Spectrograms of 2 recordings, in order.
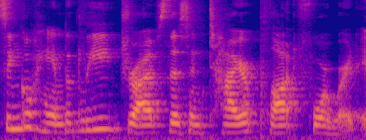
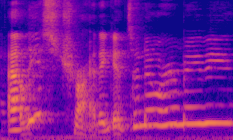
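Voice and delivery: very high, incredulous squeak; exasperated plea; 10 semitones higher than usual. Retold or imitated. Reader reacting to Harry's crush, high-pitched exasperation. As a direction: climb higher to the last word, pleading.

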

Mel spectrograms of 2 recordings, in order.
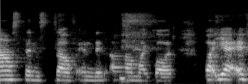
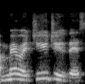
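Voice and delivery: ordinary talk, nothing marked

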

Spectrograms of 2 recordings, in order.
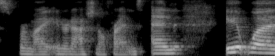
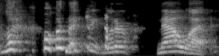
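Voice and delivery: high, loud, laughing what-now; mock panic; 6 semitones higher, 5 dB louder than usual. Guest retells her own dismay after college to the host, high and laughing. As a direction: replay the moment of realising the degree was useless.

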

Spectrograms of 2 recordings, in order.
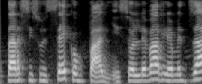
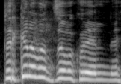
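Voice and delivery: Giuseppe Conte impression. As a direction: drag out the words like a prime minister at a briefing. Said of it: "un po' come Giuseppe Conte".

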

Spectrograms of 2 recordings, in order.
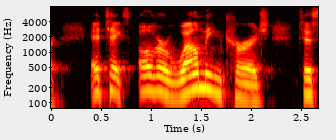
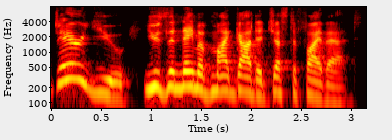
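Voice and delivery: usual speaking voice

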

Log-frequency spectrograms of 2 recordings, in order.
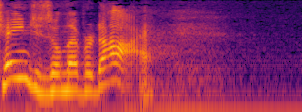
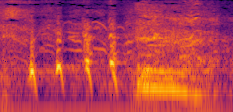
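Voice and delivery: high laughing shout. Real, not acted. Laughing at the memory.

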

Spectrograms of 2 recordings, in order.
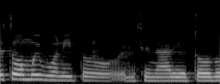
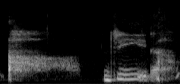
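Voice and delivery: breathy whispered "Ah, Gina"; whispered sigh; 3 semitones higher, 4 dB quieter, much slower than usual. Retold or imitated. Sigh of emotion over farewell.

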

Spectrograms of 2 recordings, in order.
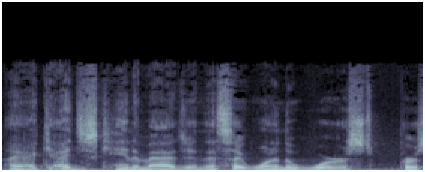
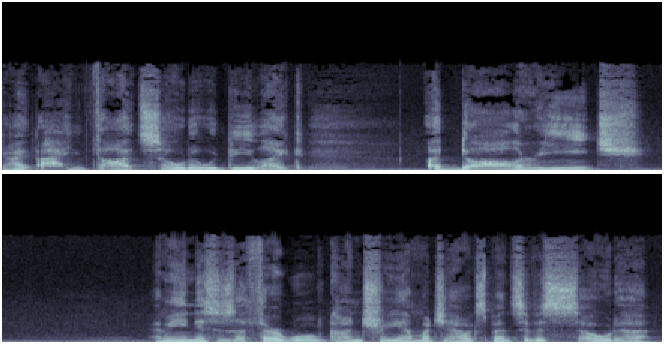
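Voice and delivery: high, airy put-on voice, breaking to a whisper on the price; playing the clueless foreigner; naive tourist voice; 7 semitones higher than usual. Telling friends about soda prices, in a high naive put-on voice. Mocking her own naive question.

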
